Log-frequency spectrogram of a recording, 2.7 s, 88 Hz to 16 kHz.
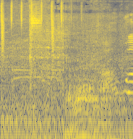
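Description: A Porsche Cayenne S V8 engine turns over and settles into a deep, loud rumble that swells as it revs, close by with no talking.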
